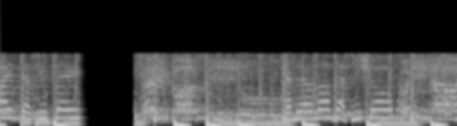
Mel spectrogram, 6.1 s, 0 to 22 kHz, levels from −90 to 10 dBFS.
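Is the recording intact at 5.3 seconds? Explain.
Yes, the audio is intact at 5.3 seconds, with nothing there beyond the ordinary narrowband sound of the call path, which carries nothing above 4 kHz.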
